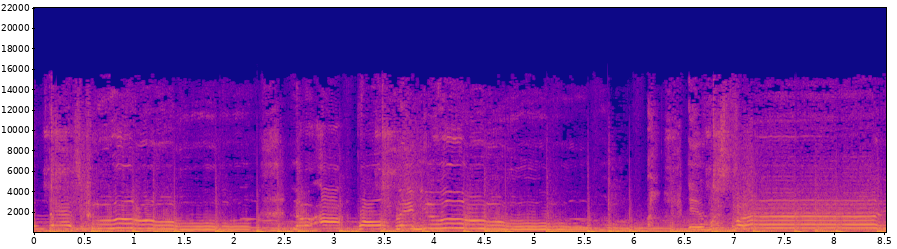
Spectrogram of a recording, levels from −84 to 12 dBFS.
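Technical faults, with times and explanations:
Throughout, hard clipping: about 6 dB of overdrive squares off roughly 15% of the samples, giving harsh fuzz on loud sounds rather than a soft compressor's rounded thickening.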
